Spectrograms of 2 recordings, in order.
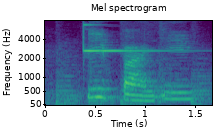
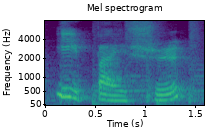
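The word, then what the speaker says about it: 一百一: I bai i. Ya, teman-teman hati-hati, bukan i bai shi.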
